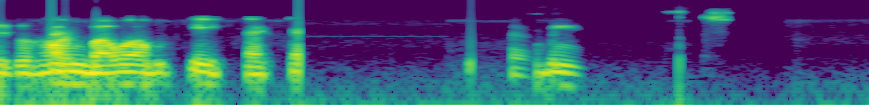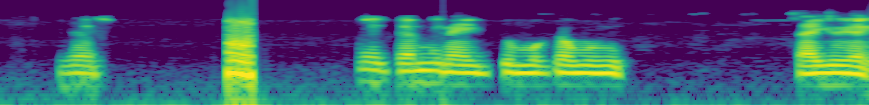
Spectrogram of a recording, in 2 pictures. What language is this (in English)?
Malay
